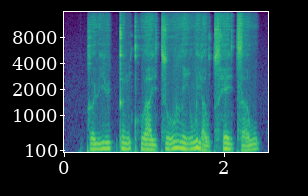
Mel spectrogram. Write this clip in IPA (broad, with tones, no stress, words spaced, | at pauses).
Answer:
kɵ˨˧ɥjyː˧k̚t̪ɵ˧n kʷʰaː˨j t͡suː˨˥liː˨˥w jɐ˨˩wt͡sʰe˧jt͡sɐ˨˥w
